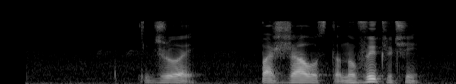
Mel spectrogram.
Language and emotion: Russian, angry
